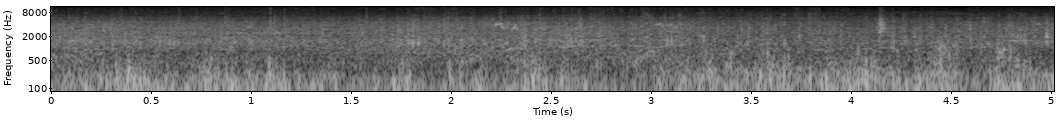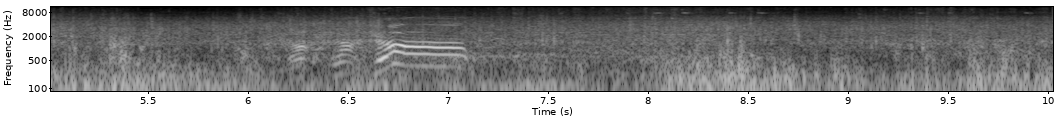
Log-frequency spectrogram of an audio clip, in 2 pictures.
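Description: Wind rumbling on the microphone of a camera riding on an open golf cart, a steady low noise throughout. A brief pitched call with falling tails comes about two-thirds of the way through.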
